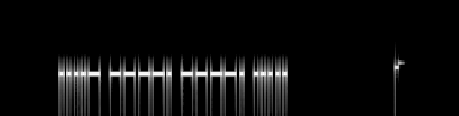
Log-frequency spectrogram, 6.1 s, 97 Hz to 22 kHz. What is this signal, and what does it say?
Morse code, heard as a keyed tone, about 25 wpm, 700 Hz. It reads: 4995
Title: Numbers - 4-Digit 25wpm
